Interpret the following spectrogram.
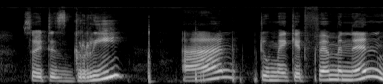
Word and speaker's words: gris: masculine here is Gris the s in the ending is not pronounced so it is Gris and to make it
